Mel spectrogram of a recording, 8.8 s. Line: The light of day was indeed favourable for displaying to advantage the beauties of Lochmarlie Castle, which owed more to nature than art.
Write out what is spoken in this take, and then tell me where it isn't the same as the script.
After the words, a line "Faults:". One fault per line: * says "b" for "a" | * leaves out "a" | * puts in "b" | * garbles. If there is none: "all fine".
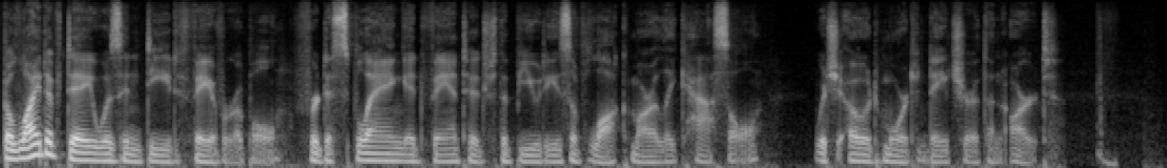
The light of day was indeed favourable for displaying advantage the beauties of Lochmarlie Castle, which owed more to nature than art.
Faults:
* leaves out "to"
